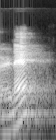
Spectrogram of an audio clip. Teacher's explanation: इसका उच्चारण स्थान है मूर्धा लेकिन ये नासिका से भी बोल सकता है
